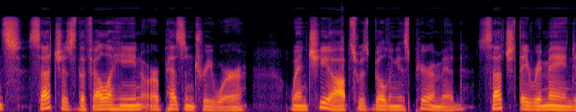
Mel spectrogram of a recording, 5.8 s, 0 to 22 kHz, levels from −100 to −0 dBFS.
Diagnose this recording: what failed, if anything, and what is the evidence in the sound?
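Nothing failed: no stage of the chain, from wiring and conversion through buffering, processing, transmission, storage and playback, leaves an audible mark anywhere in this speech.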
